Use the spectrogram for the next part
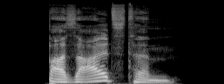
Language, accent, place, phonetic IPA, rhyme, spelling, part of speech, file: German, Germany, Berlin, [baˈzaːlstəm], -aːlstəm, basalstem, adjective, De-basalstem.ogg
- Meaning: strong dative masculine/neuter singular superlative degree of basal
